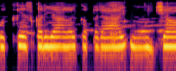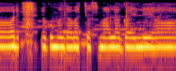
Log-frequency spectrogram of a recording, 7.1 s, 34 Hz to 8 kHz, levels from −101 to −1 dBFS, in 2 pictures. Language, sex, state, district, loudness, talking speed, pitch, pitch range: Hindi, female, Bihar, Sitamarhi, -15 LUFS, 95 wpm, 230 Hz, 225-235 Hz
